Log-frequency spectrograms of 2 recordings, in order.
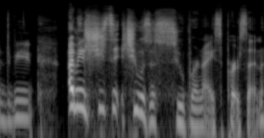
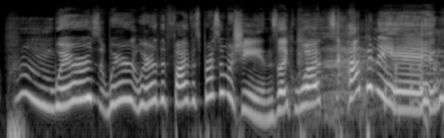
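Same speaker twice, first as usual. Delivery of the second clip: high, puzzled diva searching for espresso; mock bewilderment; 10 semitones higher, 5 dB louder than usual. Recalling missing network perks to podcast cohosts, mock bewilderment. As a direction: play spoiled and baffled. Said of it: "And I was like".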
